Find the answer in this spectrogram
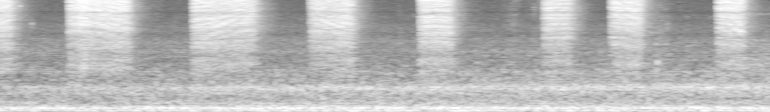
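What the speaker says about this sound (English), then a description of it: "this anti-spatter spray, what it does is it's designed to keep any of the metal spatter from the MIG welding process from getting on" An anti-spatter spray can for MIG welding gives about seven short hissing bursts in an even rhythm, each roughly a third of a second with brief gaps, fairly quiet and close, with no voices.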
